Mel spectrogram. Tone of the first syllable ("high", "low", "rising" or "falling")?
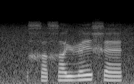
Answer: low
